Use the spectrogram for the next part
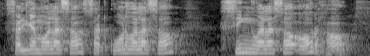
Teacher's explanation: जब इन चारों वर्णों का उच्चारण किया जाता है तो जो भी हमारा ध्वनि उत्पादक तंत्र है उसमें घर्षण होता है और वहाँ से ऊष्मा पैदा होती है, एक गर्माहट पैदा होती है, इसलिए इसको ऊष्म व्यंजन के अंतर्गत रखा गया है।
